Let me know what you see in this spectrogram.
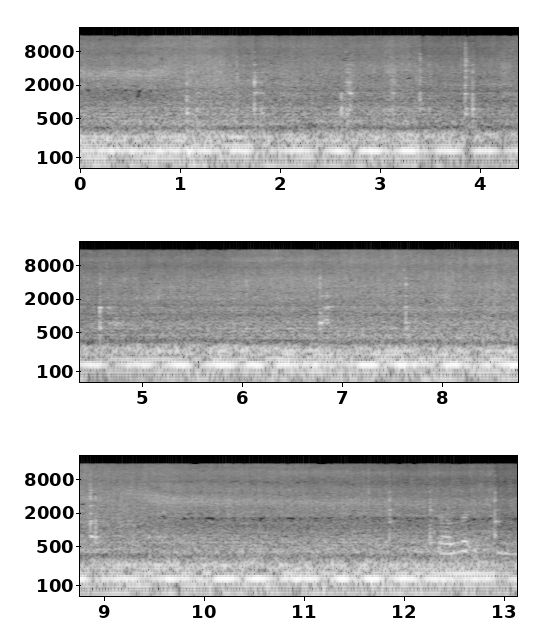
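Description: Chicken liver frying and sizzling in a pan, with scattered sharp pops over the hiss and a steady low hum underneath.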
